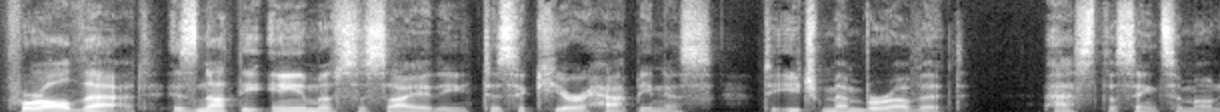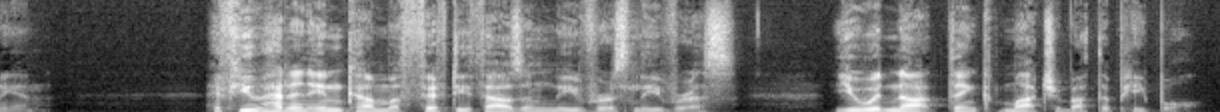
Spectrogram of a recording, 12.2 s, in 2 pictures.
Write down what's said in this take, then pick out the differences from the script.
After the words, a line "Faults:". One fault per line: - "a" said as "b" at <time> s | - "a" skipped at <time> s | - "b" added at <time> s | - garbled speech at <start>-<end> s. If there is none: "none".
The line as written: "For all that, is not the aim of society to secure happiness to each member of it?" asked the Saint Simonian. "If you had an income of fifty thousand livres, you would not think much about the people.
"For all that, is not the aim of society to secure happiness to each member of it?" asked the Saint Simonian. "If you had an income of fifty thousand livres livres, you would not think much about the people.
Faults:
- "livres" added at 9.3 s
